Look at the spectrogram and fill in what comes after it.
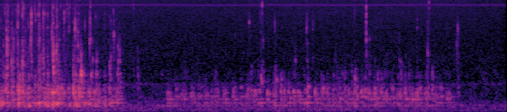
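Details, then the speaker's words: Simulated lab demo of a wet chest drainage system: fast, continuous bubbling in the suction control chamber as suction is turned down, still too vigorous; slow, gentle intermittent bubbling is wanted. "now we don't want this bubbling so rapidly that it sounds like fish tank in the patient's room this is way too high it's bubbling like crazy it's going to evaporate"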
